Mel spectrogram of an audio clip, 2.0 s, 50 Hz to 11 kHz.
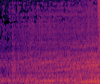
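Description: A 1976 Mini Clubman's 998 cc A-Series four-cylinder engine, driving through its four-speed automatic gearbox, heard from inside the cabin as the car accelerates in first gear, getting gradually louder.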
